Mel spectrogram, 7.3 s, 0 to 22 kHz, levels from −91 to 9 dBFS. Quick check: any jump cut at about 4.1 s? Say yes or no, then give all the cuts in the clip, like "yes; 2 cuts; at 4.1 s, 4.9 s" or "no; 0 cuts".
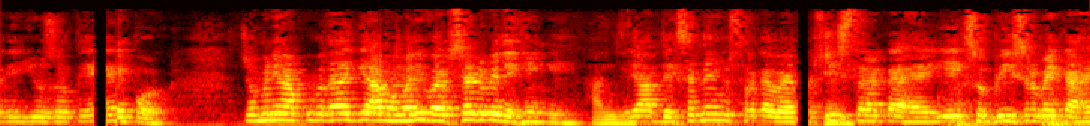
no; 2 cuts; at 0.8 s, 5.4 s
